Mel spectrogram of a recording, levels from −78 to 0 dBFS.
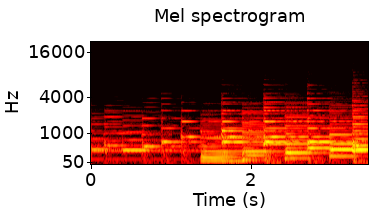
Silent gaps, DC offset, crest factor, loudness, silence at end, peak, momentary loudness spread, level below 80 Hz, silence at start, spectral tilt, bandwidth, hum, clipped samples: none; under 0.1%; 14 dB; -27 LUFS; 0 s; -12 dBFS; 10 LU; -44 dBFS; 0 s; -8 dB/octave; 8.4 kHz; none; under 0.1%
